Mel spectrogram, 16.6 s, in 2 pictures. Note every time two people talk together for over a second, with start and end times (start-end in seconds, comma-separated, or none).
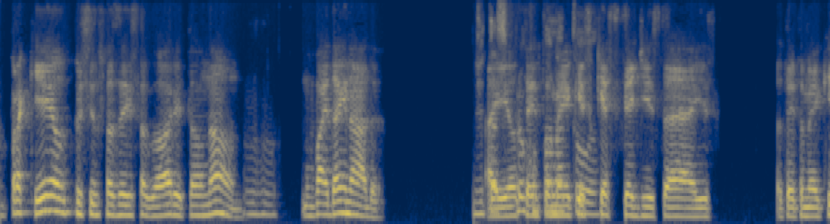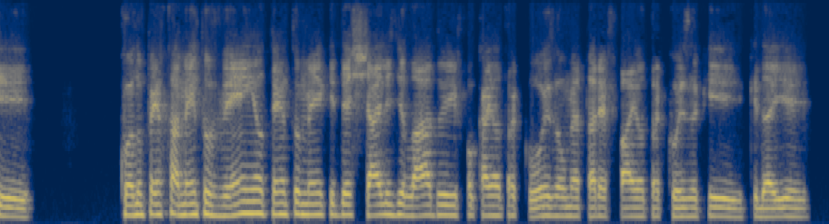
4.8-6.1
